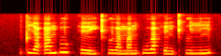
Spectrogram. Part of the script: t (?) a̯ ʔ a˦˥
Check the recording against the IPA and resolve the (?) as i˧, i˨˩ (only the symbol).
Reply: i˨˩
